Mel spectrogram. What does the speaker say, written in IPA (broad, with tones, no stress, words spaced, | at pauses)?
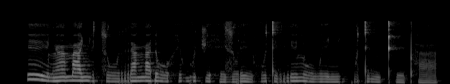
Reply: eː˦˨ lã˦ma˦ɲɪ˨t͡soː˨ ra˦ŋa˦ɗoː˨he˦ ɡʷi˦t͡ʃe˨he˨zʊ˨˦ ɾeː˨fʊ˦tɪ˨ re˦loː˨ we˨ɲi˨ kʷɪ˨tɪ˦˨ŋɪ˨kʰeː˨ pʰa˨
